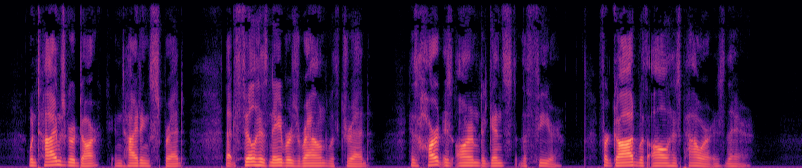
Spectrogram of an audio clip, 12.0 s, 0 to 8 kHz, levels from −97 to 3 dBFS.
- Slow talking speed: No, average, 150 wpm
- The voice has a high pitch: No, low, 125 Hz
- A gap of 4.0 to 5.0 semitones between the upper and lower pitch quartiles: No, narrow, 2.6 semitones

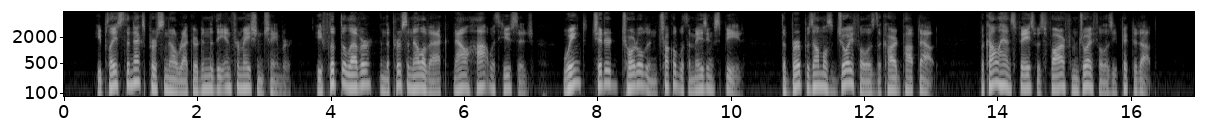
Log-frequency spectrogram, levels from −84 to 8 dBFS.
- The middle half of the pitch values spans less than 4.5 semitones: No, average, 5.2 semitones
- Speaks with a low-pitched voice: Yes, low, 125 Hz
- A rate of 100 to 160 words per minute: No, average, 180 wpm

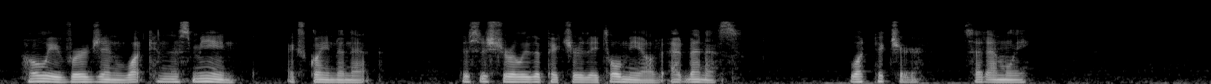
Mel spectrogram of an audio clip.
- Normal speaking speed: No, slow, 115 wpm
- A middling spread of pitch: No, narrow, 2.2 semitones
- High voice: No, low, 115 Hz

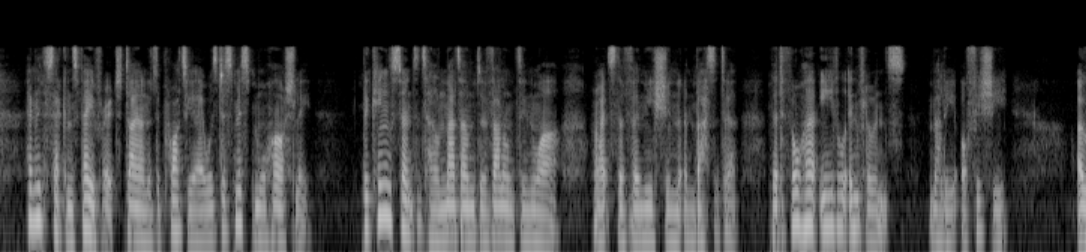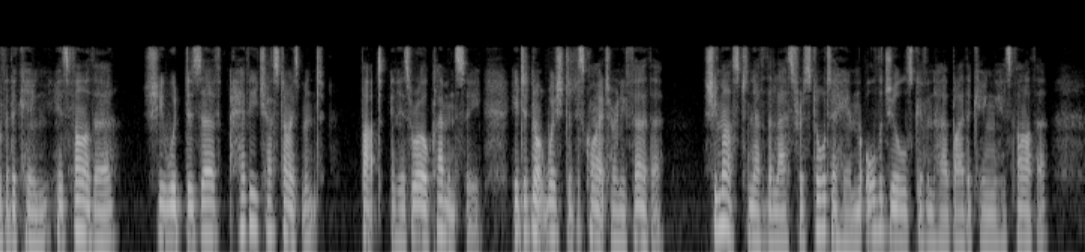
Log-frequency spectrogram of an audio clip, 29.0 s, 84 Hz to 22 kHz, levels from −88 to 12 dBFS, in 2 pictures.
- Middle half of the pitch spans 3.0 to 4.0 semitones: Yes, average, 3.3 semitones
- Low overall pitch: Yes, low, 110 Hz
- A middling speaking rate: Yes, average, 145 wpm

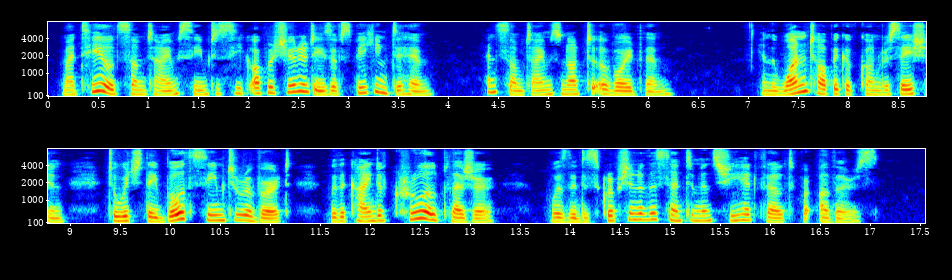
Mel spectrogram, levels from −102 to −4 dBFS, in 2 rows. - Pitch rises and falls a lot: No, average, 4.9 semitones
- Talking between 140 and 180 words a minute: Yes, average, 155 wpm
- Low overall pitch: No, medium, 175 Hz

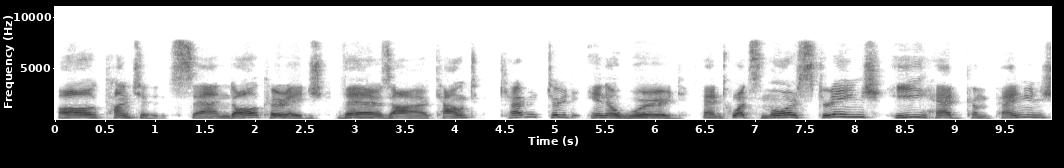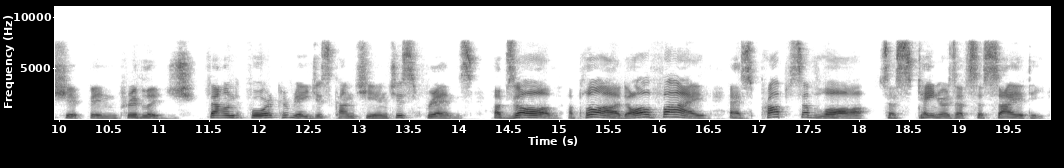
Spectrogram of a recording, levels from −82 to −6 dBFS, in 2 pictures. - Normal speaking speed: No, slow, 110 wpm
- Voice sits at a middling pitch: Yes, medium, 165 Hz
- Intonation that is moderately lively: Yes, average, 4.4 semitones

